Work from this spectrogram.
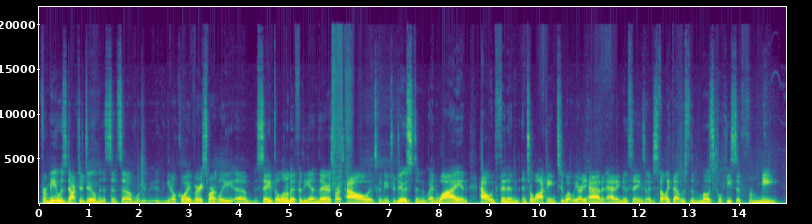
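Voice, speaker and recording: Male judge, average pitch, informal and hesitant reasoning, light background noise. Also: fairly even intonation, brisk, few pauses. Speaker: judge and fact checker on debate show. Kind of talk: casual spoken commentary.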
